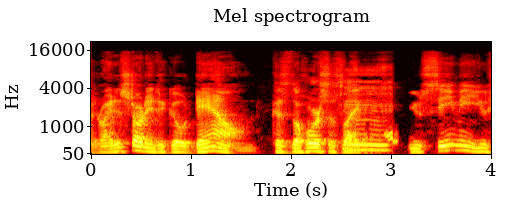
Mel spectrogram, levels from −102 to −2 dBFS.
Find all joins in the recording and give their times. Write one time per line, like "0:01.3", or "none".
0:03.0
